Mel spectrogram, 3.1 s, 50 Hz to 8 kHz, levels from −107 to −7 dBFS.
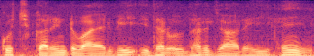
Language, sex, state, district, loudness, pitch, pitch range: Hindi, male, Uttar Pradesh, Jalaun, -16 LUFS, 105 Hz, 95-115 Hz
